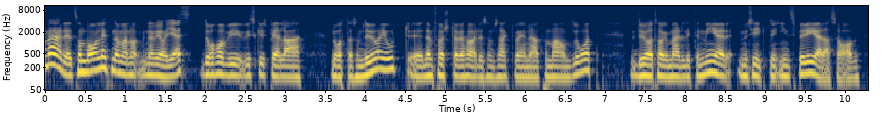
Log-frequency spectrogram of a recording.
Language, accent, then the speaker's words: Swedish; Gävle, Gävleborg County, Sweden; jag är från Gävle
